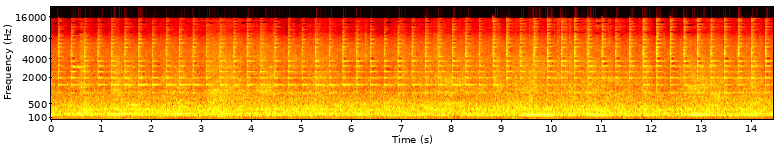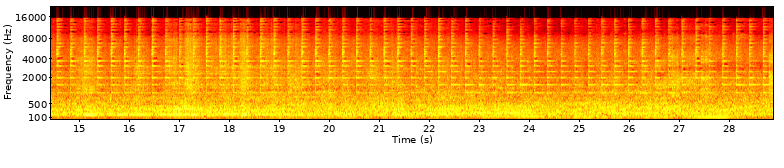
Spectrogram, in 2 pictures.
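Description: Freight train of tank cars rolling past at close range with a steady rumble of wheels on rail. Over it a RACO mechanical railroad crossing bell rings continuously and rapidly, about four to five strokes a second.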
